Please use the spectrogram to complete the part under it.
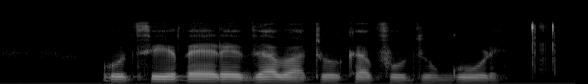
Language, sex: Venda, male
